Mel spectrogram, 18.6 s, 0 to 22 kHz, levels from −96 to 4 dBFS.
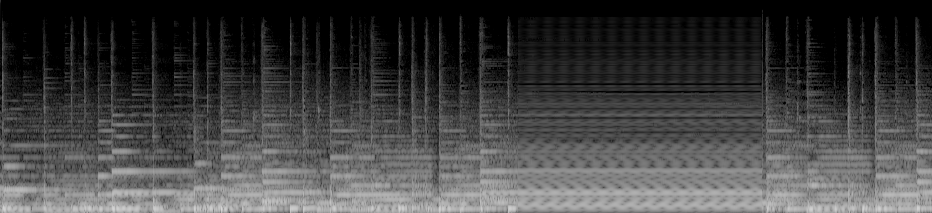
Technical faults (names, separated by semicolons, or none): system hang loop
